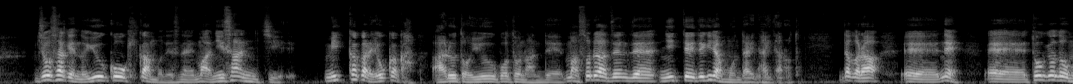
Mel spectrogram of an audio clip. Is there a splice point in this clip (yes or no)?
no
